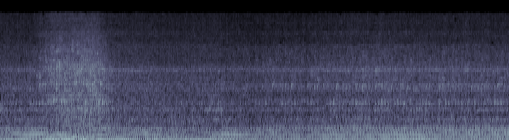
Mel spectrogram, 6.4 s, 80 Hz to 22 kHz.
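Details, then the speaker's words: 1968 Bedford CA ice cream van, first start after years standing, run briefly with no coolant: old engine catches, revs briefly, then settles into a steady, even low tick-over; runs fine. "took over turned up a little bit but anyway it's running we've got there we know what we wanted to do today"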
